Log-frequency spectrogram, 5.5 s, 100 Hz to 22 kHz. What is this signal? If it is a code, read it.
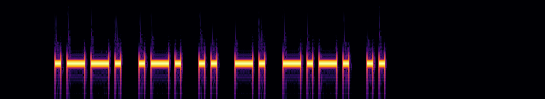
Morse code, heard as a keyed tone, about 20 wpm, 700 Hz. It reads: PRINCI
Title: Build A Word - 3 Letters At A Time - 9-Letter Words - 20wpm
